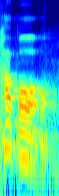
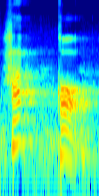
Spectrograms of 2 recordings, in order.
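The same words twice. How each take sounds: First: The q is cut flat without any echo. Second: The q is released with a bouncing echo. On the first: The speaker calls it wrong. "bukan haqqa. Kalau haqqa berarti tajwidnya enggak ada" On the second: The speaker calls it right. "qalqalahnya itu ada jedahnya"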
